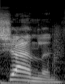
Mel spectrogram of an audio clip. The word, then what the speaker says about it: Scheindlin: Anyway, Judge Judy Scheindlin. Am I pronouncing that correctly? – Yes, Scheindlin.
